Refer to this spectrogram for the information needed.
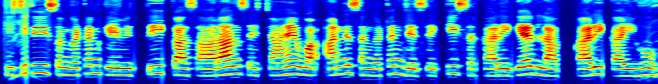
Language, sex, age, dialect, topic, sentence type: Hindi, male, 25-30, Awadhi Bundeli, banking, statement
